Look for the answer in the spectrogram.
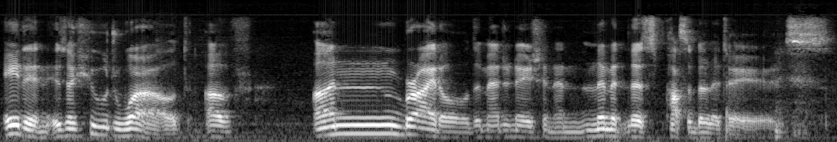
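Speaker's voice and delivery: slow, grand trailer narrator; overdramatic voiceover. Pretend. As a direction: intone it like a cheesy game trailer. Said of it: "Did you do the voiceover for this game?".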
